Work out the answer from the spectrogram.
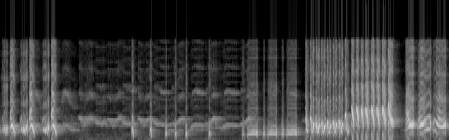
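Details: Hwamei singing freely, kept by a northern Vietnamese bird keeper: clear rising and falling whistled phrases, sharp clicks, then rapid loud runs of repeated notes and bursts of ringing whistles.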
